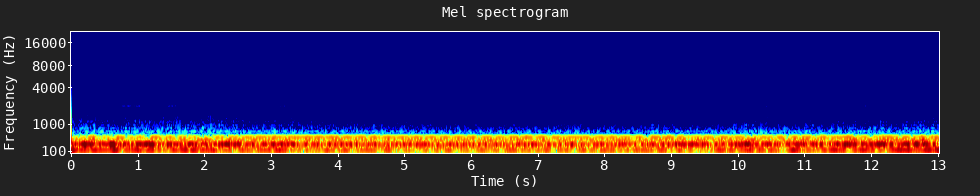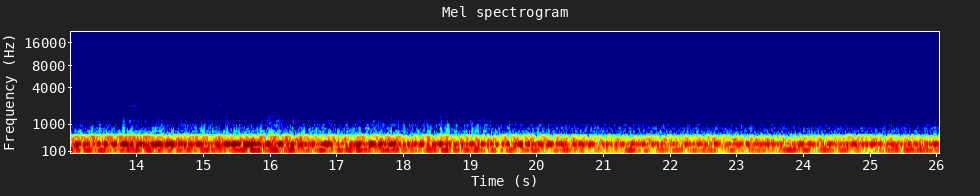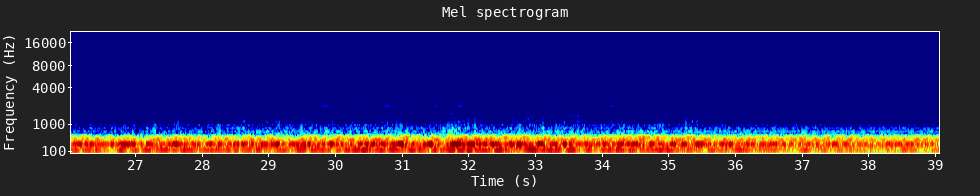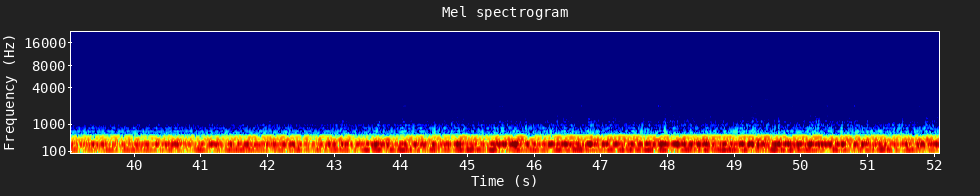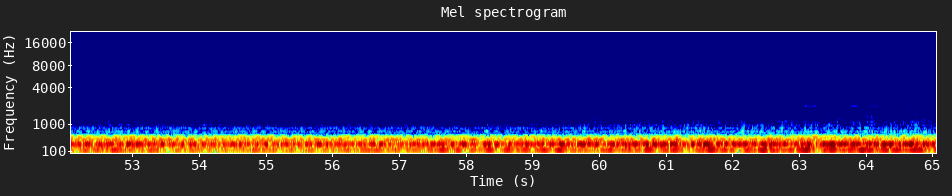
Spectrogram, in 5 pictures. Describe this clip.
Almost Human Drone Loop
Seamless, ethereal looping drone with a male vocal tone, in the tenor - baritone range.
